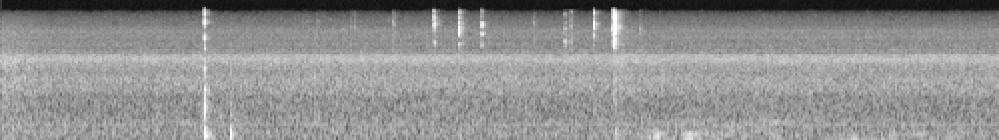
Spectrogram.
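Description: A few faint, short clicks from a computer mouse over low hiss: one about a second in, then a quick scatter of several more between about two and three seconds in.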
